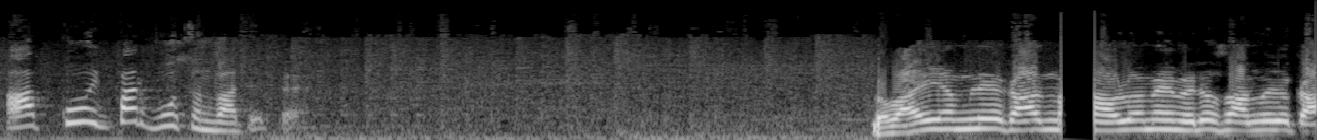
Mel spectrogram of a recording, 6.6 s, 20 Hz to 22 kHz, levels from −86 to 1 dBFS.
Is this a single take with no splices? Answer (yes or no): yes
